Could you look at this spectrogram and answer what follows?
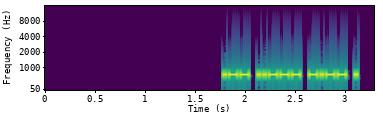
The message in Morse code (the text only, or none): W2YE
